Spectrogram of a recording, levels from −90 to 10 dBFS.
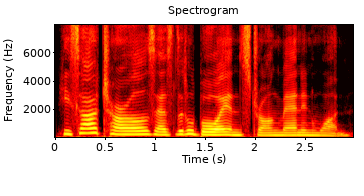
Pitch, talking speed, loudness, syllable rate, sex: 205 Hz, 220 wpm, -15 LUFS, 4.8 syllables/s, female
